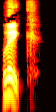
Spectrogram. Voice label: "lake", us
